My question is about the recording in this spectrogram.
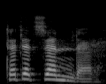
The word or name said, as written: Tetetzender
